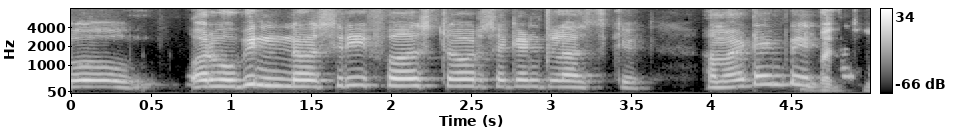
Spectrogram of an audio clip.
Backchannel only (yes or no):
yes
